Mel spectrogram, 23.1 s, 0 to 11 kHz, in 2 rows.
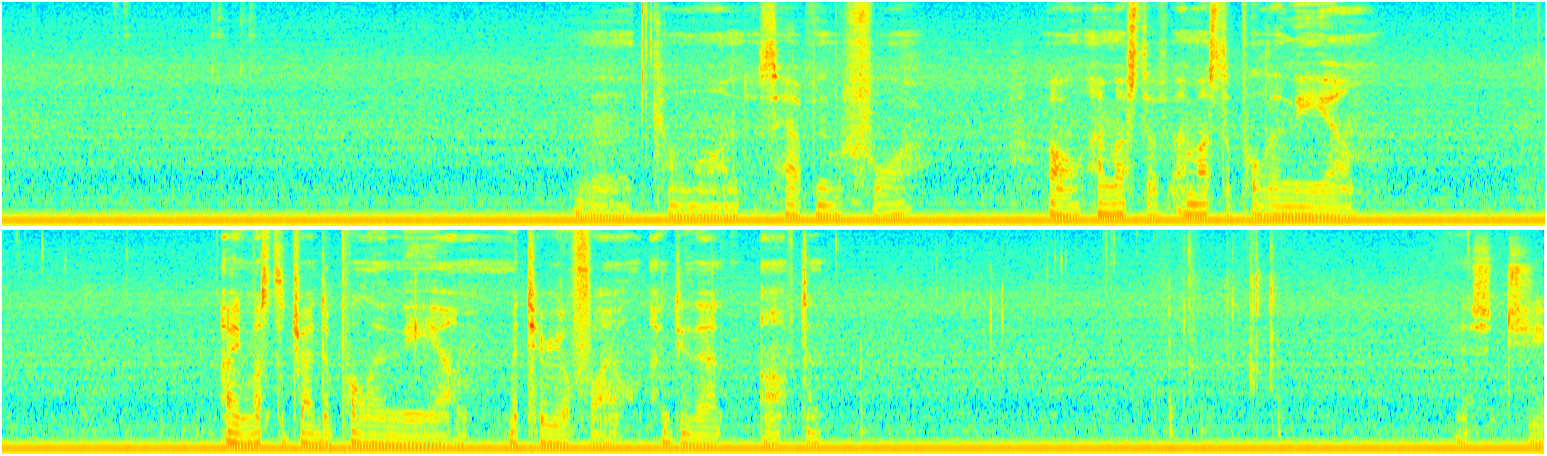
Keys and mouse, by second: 0.9 click, 1.8 double click, 6.1 click, 9.4 click, 17.0 click, 19.8 click, 20.7 s, 21.0 g.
